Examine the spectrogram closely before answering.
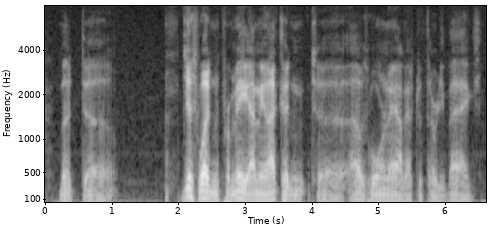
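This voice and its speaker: Talking at a fairly slow pace, a man with an American accent has a very deep, low pitch, vocal fry and ordinary pitch variation. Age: 70s. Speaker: hobbyist video creator. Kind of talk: voiceover narration. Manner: halting.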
